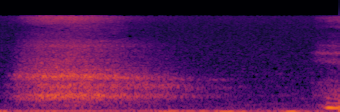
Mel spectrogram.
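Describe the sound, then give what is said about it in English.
A slow, deep breath drawn in and let out, a soft airy rush that swells and then fades, with a faint hint of the next breath starting at the end. No talking. “I want you to do some deep breathing with me here.”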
